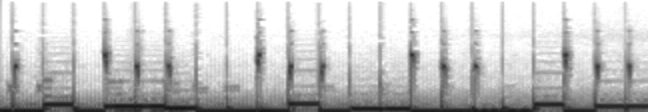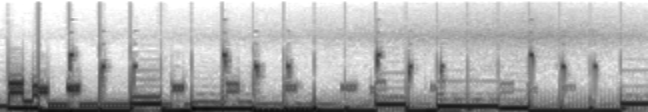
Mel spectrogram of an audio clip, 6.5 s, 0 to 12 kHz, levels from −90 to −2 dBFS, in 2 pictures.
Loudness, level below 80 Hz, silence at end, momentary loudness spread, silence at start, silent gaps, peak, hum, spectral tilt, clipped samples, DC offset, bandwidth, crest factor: -16 LUFS; -16 dBFS; 0 s; 5 LU; 0 s; none; -2 dBFS; none; -9.5 dB/octave; under 0.1%; under 0.1%; 4.8 kHz; 12 dB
